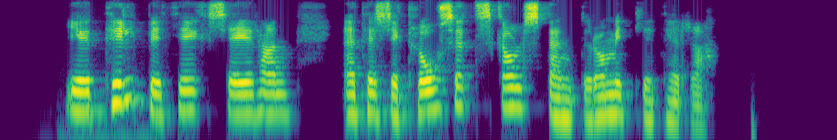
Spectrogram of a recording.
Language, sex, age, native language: Icelandic, female, 60-69, Icelandic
